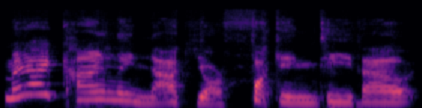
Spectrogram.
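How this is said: The swear word is strongly emphasized.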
